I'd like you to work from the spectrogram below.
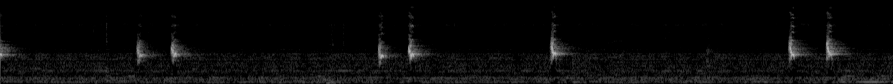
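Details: Live morning sound of a yellow-vented bulbul, natural training sound for young caged birds: pairs of abrupt, lower-pitched falling chirps spaced a couple of seconds apart, plus one single chirp, with a constant background hum.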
